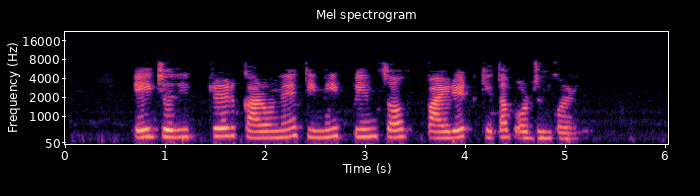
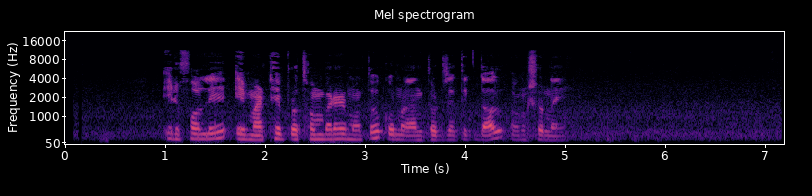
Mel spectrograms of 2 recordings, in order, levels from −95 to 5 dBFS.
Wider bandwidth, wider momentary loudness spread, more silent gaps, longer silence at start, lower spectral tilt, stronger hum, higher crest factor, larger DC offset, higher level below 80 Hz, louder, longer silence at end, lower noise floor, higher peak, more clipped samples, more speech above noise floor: second, 7.6 kHz vs 11.5 kHz; about the same, 9 LU vs 9 LU; neither; second, 0.7 s vs 1 s; about the same, -4 dB/octave vs -4 dB/octave; neither; about the same, 18 dB vs 20 dB; neither; first, -64 dBFS vs under -90 dBFS; first, -18 LUFS vs -42 LUFS; second, 0.95 s vs 2.2 s; about the same, -69 dBFS vs -71 dBFS; first, -2 dBFS vs -24 dBFS; neither; first, 51 dB vs 29 dB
